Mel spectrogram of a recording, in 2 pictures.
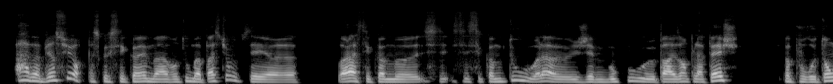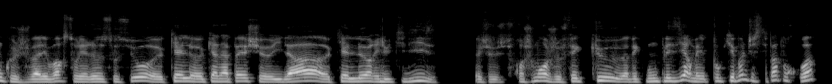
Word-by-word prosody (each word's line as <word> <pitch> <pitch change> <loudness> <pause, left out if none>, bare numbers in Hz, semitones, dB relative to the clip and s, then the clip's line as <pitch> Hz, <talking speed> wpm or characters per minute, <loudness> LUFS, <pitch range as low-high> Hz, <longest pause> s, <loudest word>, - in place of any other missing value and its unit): Ah 195 - +2
bah, 160 - +2
bien 175 +8 0
sûr, 245 +7 -2
parce 130 -2 -10
que 140 - -6
c'est, 125 0 -6
quand 135 - -1
même, 135 -1 0
avant 120 0 0
tout 145 - -6
ma 125 -3 +2
passion. 155 +7 -3
C'est, 130 -2 -5
heu, 110 -1 -1 0.4
voilà, 150 - +6
c'est 130 -3 -7
comme, 120 0 0
heu, 115 0 -2
c'est 130 -2 -13
c'est 135 0 -12
c'est 125 0 -13
comme 130 +1 -3
tout, 195 - -4
heu, 180 -4 -2
voilà, 130 +2 +2
heu. 115 -1 -3
J'aime 115 0 -3
beaucoup, 130 +3 -3
heu, - - -4
par 120 0 +4
exemple, 130 +1 -1
la 115 - +1
pêche. 185 +7 +2 0.3
C'est - - -41
pas 135 - -1
pour 125 -1 -5
autant 160 +9 +2
que 135 -4 -2
je 110 -1 -6
vais 120 - +6
aller 125 +1 +4
voir 145 +4 +1
sur 135 - -6
les 125 - +2
réseaux 125 +1 +1
sociaux, 130 +6 0
heu, 120 - 0
quelle, 150 +4 +1
heu, 125 -2 +2
canne 135 +2 0
à 135 - +4
pêche 150 0 -1
heu, 120 -2 +1
il 120 +1 +3
a, 150 -2 +6
quel 140 -2 +2
leurre 145 -1 +2
il 130 - 0
utilise. 130 +2 -3 0.4
Heu, - - -1
je 115 +1 -6
j 115 0 -12
franchement 160 +7 0
je 120 -1 -3
fais 135 +5 -2
qu'avec 130 -9 0
mon 140 +1 0
plaisir, 150 +7 +1
mais 130 -2 -1
Pokémon 160 - -2
je 165 - -5
sais 140 - -12
pas 200 - +1
pourquoi. 185 +3 -1
130 Hz, 270 wpm, -23 LUFS, 120-150 Hz, 0.4 s, voilà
